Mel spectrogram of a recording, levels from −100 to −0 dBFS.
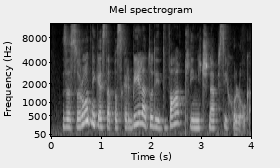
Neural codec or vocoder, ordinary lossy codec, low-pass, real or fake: none; none; none; real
